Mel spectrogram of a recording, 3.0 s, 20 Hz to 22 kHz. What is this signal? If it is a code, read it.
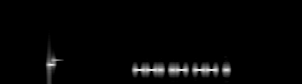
Morse code, heard as a keyed tone, about 37 wpm, 700 Hz. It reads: GAME
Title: Sentences from Top 500 Words - New Word Drill - 40wpm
